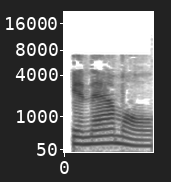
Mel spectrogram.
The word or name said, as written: enamellist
